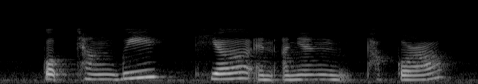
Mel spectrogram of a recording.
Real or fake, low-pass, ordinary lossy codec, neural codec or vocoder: real; 5.4 kHz; none; none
